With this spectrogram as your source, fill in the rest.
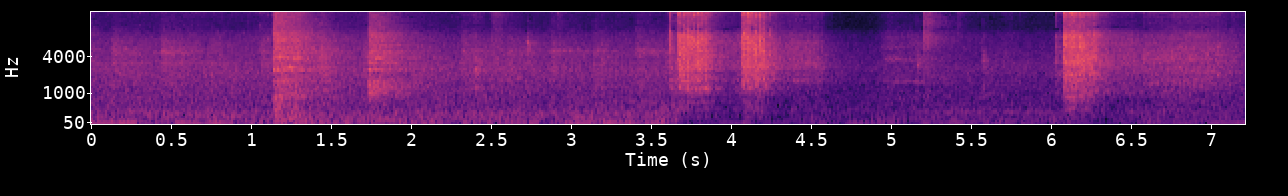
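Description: Metal parts clank and knock sharply.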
